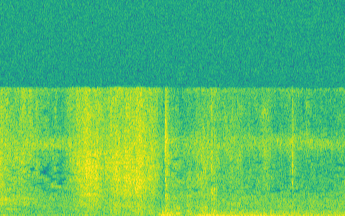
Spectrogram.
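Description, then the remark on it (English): A car idles and creeps along in a slow traffic jam caused by black coyotes, its low engine rumble steady, swelling slightly partway through with a brief knock before settling into a fuller drone. “Causing a little bit of a traffic jam.”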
